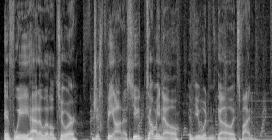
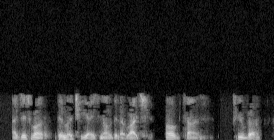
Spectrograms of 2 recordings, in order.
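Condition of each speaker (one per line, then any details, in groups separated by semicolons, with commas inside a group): No condition
Throat and tongue cancer; affects throat and tongue; very hard to talk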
